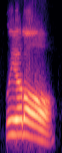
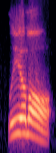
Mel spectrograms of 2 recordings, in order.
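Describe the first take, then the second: Both takes have the same delivery.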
